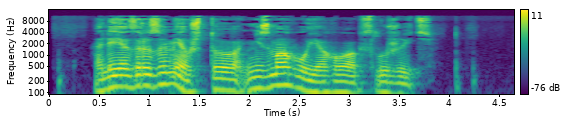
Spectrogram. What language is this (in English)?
Belarusian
